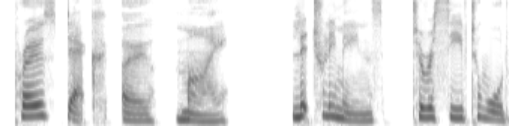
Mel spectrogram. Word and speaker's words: prosdechomai: The Greek word prostcomi pronounced pros deco my literally means to receive toward oneself or to await with expectation.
